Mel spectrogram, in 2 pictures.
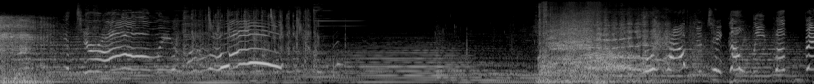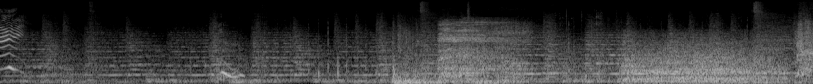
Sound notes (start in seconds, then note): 10.1 gulps; 12.5 growls; 14.4 roars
